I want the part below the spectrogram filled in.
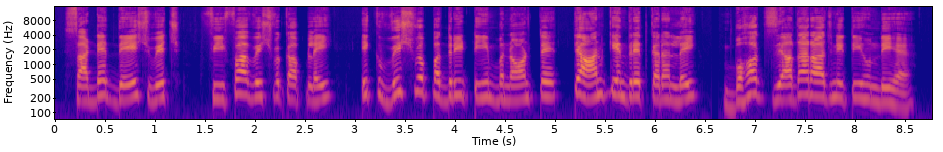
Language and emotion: Punjabi, disgusted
